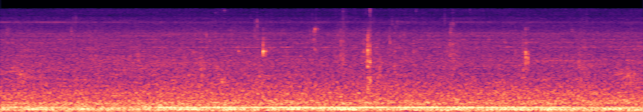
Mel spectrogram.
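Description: Steady low hum of background machinery, with a few faint clicks and chewing as a person eats from a plastic lunchbox with wooden chopsticks.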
